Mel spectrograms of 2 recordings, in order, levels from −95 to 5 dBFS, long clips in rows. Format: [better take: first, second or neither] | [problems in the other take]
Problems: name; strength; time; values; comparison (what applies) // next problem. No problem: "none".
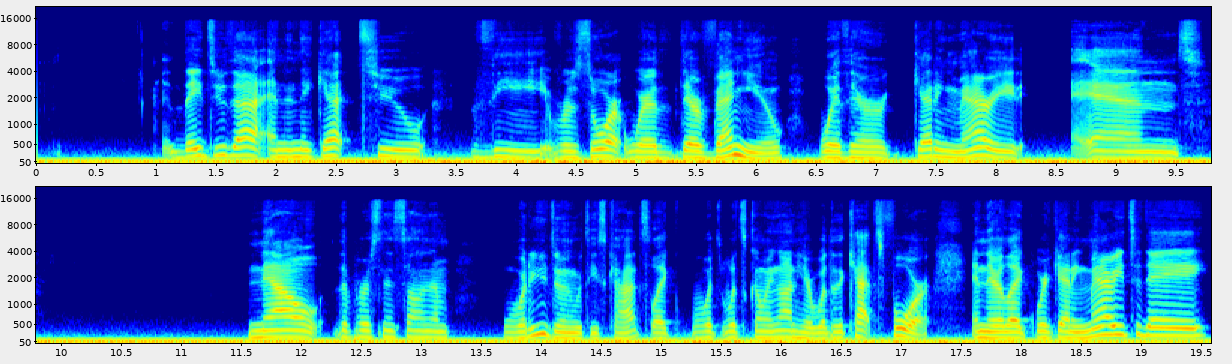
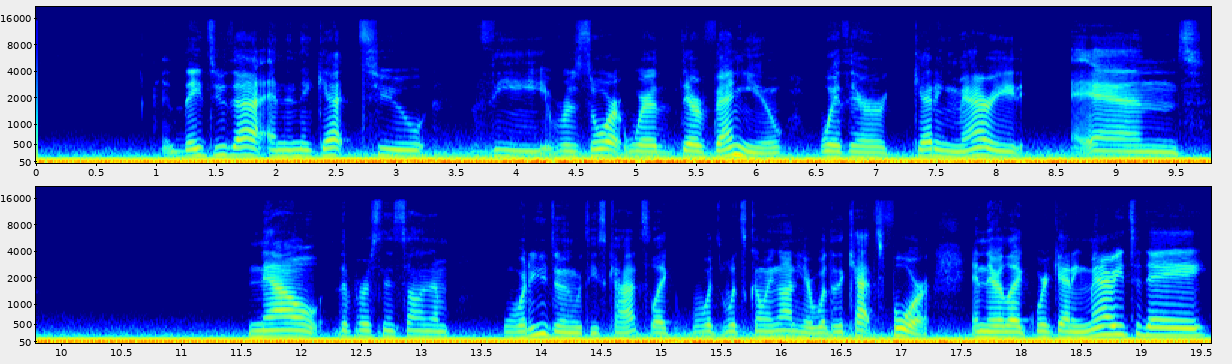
first | low rumble; loud; throughout; 7 dB below the speech; faint in the first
